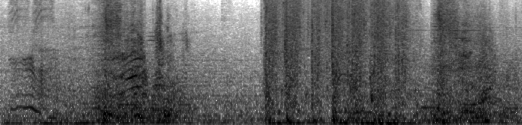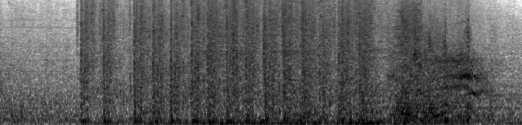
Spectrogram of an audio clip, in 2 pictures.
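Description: Blows thud and crash in a fight.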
